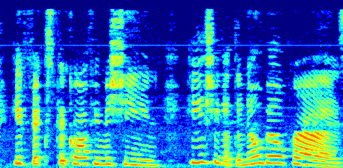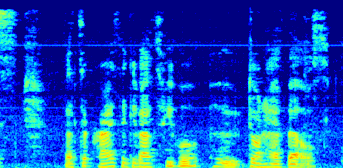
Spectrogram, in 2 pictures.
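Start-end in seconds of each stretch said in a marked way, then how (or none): 0.1-3.6 higher, slow gushing praise; excited cheering. A narrator's reading. Teachers praise the janitor, high and gushing. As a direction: gush like a cheering crowd. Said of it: "they yelled".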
